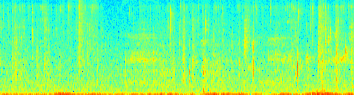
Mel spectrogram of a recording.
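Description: Border collie eating dog-made kimchi bossam (cabbage and pork) from a hand: wet chewing and mouth smacks, with short sharp clicks of the teeth every so often.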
